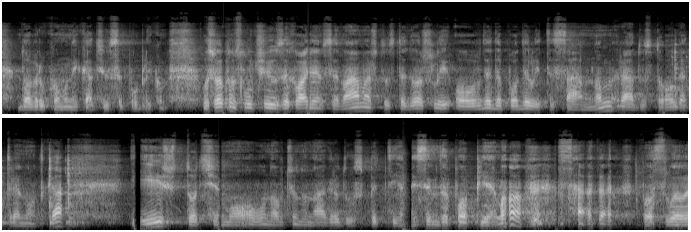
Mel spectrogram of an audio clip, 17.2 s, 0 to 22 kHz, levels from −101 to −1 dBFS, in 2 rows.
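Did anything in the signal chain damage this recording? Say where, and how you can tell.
Yes. The network stage dropped short packet loss runs, and the receiver covered each gap by extending the preceding sound. This short concealed packet loss shows as brief smears or wobbles at 2.75–2.79, 3.81–3.85, 8.25–8.29, 11.29–11.34 and 15.50–15.55 s, each replacing 20 to 40 ms of audio.

Two longer runs of lost or late packets form a burst of packet loss at 10.23–10.33 s (80 ms missing) and 13.58–13.72 s (120 ms missing). The concealment holds the last sound as a fading buzz or hiss, then the audio resumes further on with that stretch gone.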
